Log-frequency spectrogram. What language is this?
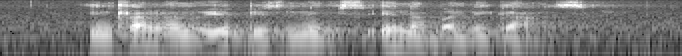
Zulu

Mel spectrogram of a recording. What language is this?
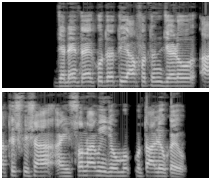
Sindhi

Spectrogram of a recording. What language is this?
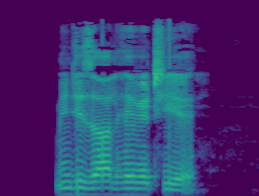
Khetrani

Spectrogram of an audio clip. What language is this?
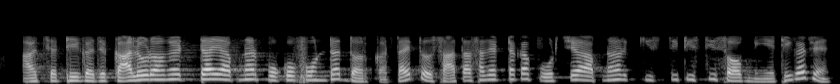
Bangla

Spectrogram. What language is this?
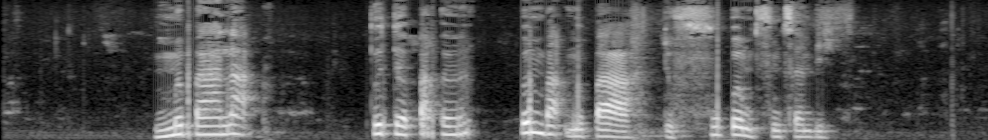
Ngombale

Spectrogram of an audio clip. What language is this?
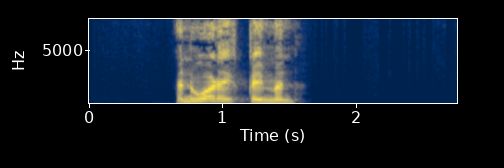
Kabyle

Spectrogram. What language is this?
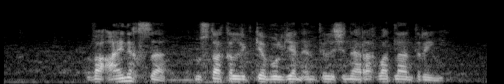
Uzbek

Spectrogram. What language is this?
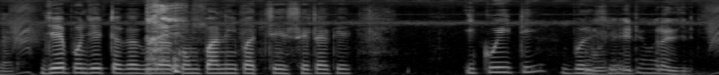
Bangla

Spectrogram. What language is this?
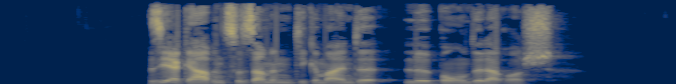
German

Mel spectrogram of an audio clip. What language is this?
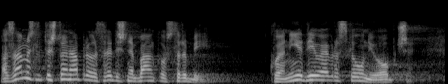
Croatian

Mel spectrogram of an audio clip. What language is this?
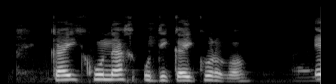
Yanahuanca Pasco Quechua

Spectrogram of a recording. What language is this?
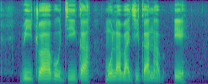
Northern Sotho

